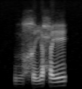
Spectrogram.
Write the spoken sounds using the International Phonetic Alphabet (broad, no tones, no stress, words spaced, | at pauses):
ṳχiħe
